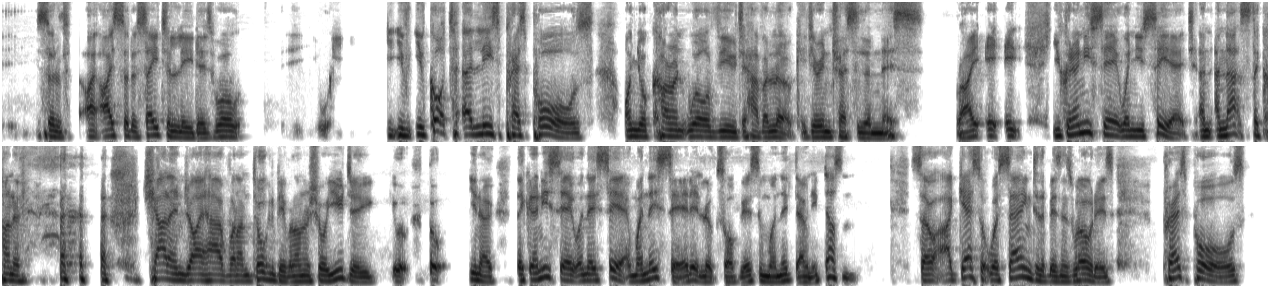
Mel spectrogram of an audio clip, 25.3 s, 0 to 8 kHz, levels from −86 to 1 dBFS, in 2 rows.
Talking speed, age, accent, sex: 235 wpm, 20-39, British, male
